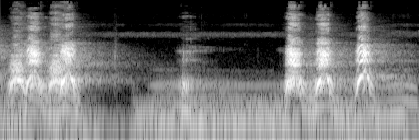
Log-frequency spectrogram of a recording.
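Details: Dog barking beside a rubber plantation: two sharp barks, a pause with one faint distant yelp, then three more loud barks in quick succession, each bark harsh with broad upper tones.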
